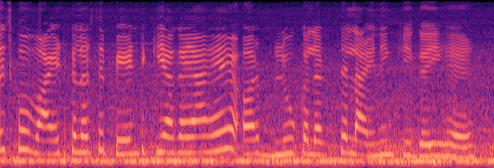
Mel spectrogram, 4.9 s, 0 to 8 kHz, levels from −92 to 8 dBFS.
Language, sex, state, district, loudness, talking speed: Hindi, female, Uttar Pradesh, Lucknow, -13 LUFS, 195 wpm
